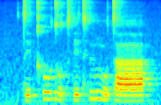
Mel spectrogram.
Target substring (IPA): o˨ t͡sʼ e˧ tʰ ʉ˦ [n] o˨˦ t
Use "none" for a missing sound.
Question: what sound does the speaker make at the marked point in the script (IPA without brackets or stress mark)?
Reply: ŋ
